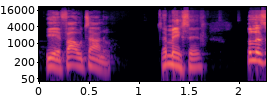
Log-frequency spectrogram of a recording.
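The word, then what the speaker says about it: Fautanu: I promise you br I looked it up bonu F fanu that's that's how somebody said it put it that way fanu yeah fanu that makes sense pull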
